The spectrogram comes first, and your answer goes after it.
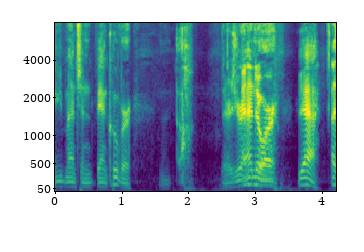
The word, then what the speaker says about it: Endor: mentioned Vancouver there's your Endor yeah I said it right this time yeah not indoor indoor outdo Endor Endor that's the accent up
